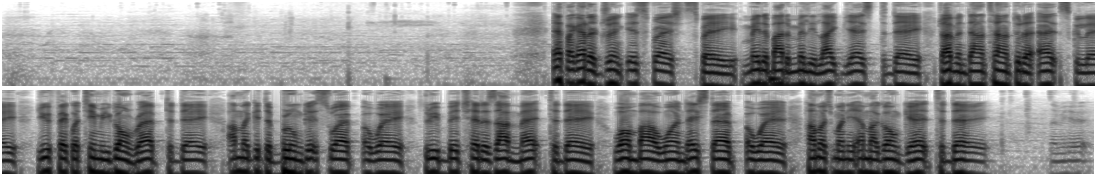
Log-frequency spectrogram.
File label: recordin Mic Input; flstudio; Vocals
